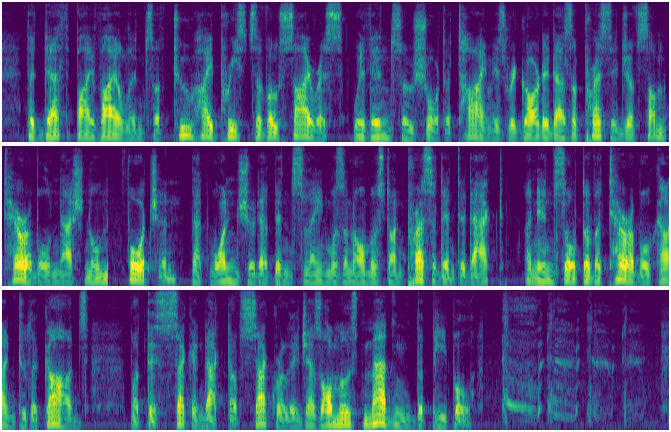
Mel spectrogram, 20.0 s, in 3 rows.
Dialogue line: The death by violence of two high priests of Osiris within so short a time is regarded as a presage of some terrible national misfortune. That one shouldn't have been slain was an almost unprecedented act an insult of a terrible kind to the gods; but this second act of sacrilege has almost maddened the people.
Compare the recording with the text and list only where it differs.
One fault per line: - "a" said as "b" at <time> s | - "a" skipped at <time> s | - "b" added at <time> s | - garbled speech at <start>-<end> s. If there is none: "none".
- "shouldn't" said as "should" at 9.0 s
